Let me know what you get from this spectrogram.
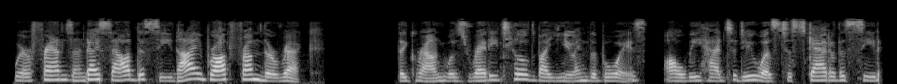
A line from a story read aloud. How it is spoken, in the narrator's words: she replied, laughing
